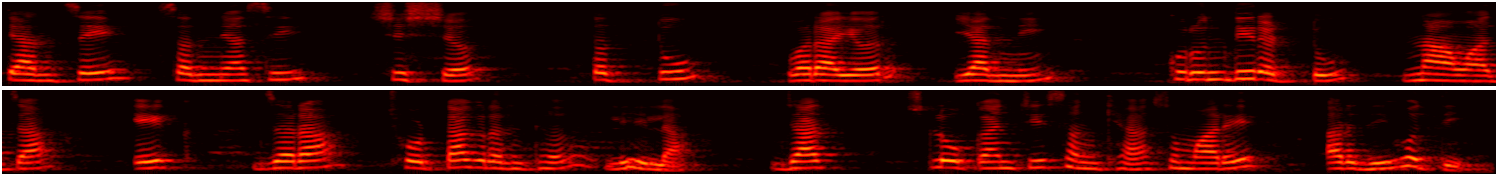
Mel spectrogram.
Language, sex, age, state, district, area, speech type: Marathi, female, 30-45, Maharashtra, Osmanabad, rural, read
